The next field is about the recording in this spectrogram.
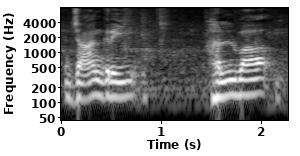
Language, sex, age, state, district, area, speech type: Tamil, male, 45-60, Tamil Nadu, Salem, rural, spontaneous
